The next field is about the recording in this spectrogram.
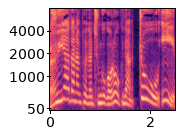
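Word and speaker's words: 注意: 주의하다는 표현을 중국어로 그냥 注意 라고 하면 돼요. 注意. 발음 똑같죠?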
